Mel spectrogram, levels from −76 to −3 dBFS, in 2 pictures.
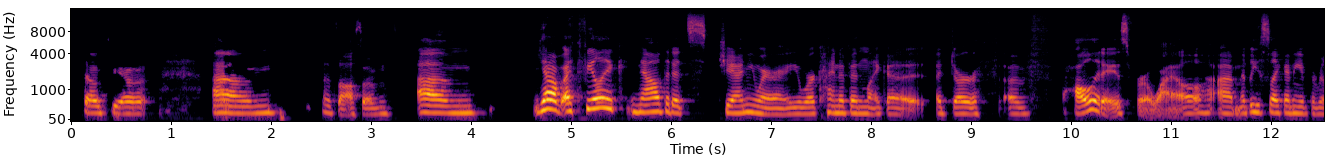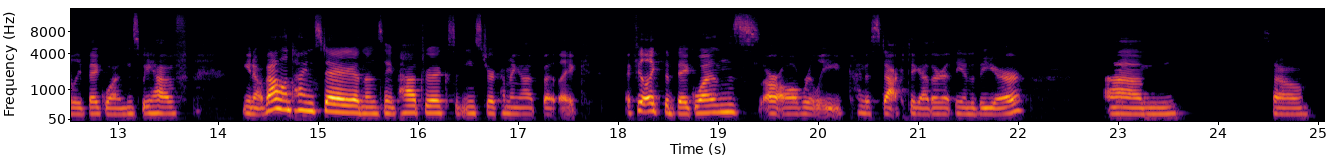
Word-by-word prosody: so 185 0 +1
cute, 175 -2 -1 0.7
um, 190 0 0 0.5
that's 195 -3 -10
awesome, 165 +1 -6 0.3
um, 190 -1 +2 0.6
yeah, 280 0 +10
I 230 - +9
feel 300 +6 +5
like 315 -1 +5
now 215 -1 +2
that 225 -1 -4
it's 185 -1 -4
January, 175 -5 -2
we're 170 +1 -2
kind 190 0 -5
of 185 - -3
in, 180 -1 -1
like, 170 0 -7
a 305 -4 -3 0.2
a 180 - -3
dearth 175 -1 -2 0.2
of 170 +1 -7 0.3
holidays 275 -1 +3
for - - -6
a - - -4
while, 190 +2 -4
um, 180 -1 -3
at 185 - -7
least, 210 -1 -3
like, 195 -1 +1
any 185 -1 -2
of 175 - -10
the 170 - -11
really 165 -1 -7
big 170 +2 -6
ones, 160 +1 -6
we 180 - -6
have, 175 -1 -2 0.5
you 180 - -6
know, 165 - -2
Valentine's 265 -3 +4
Day, 215 -5 +9
and 180 -2 +2
then 175 0 -4
Saint 175 -1 -6
Patrick's 190 -1 0
and 170 - -13
Easter 180 0 -5
coming 175 -2 -9
up, 165 -1 -9
but, 320 -1 -4
like, 320 - -9 0.3
I - - -7
feel, 255 - +2
like, 225 0 +4
the 195 - -3
big 170 -1 -2
ones 205 +2 0
are 180 - +2
all 165 0 -1
really 310 - -9
kinda 180 -2 -9
stacked 175 - -3
together 165 -1 -6
at - - -7
the 175 - -10
end 165 0 -8
of 160 - -12
the 160 - -3
year, 175 +10 -1 0.9
um, 165 0 -3 0.9
so 160 -1 -6
185 Hz, 175 wpm, -24 LUFS, 170-205 Hz, 0.9 s, yeah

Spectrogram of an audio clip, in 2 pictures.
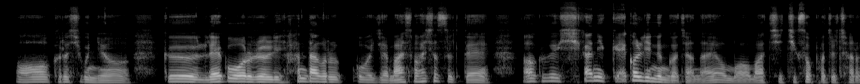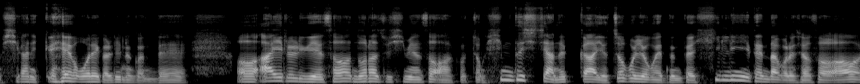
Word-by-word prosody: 어. 115 +1 -2
그러시군요. 100 -6 -6 0.3
그 130 -3 +2
레고를 125 -2 +3
한다고 135 +2 +1
그러고 115 -1 -6
이제 100 0 -6
말씀하셨을 130 +6 -1
때 105 -2 -5 0.3
어 140 0 -3
그게 155 +3 -8
시간이 170 +5 0
꽤 - - -3
걸리는 165 - +2
거잖아요. 90 +2 -5
뭐 85 -3 -6
마치 85 +1 -4
직소 - - +2
퍼즐처럼 - - -7
시간이 125 -3 -1
꽤 140 +4 +4
오래 130 -2 +3
걸리는 105 0 -1
건데. 90 +2 -6 0.5
어 125 -1 +3
아이를 155 -3 +4
위해서 125 +3 +3
놀아주시면서 120 -4 0
아 100 - -4
그 95 - -11
좀 95 - -8
'힘드시지 200 - 0
않을까?' 120 +1 +3
여쭤 100 +10 0
보려고 125 -6 +2
했는데 95 -1 0
"힐링이 200 - -1
된다."고 125 -7 +2
그러셔서 100 +3 +2
120 Hz, 345 characters per minute, -27 LUFS, 100-135 Hz, 0.5 s, 꽤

